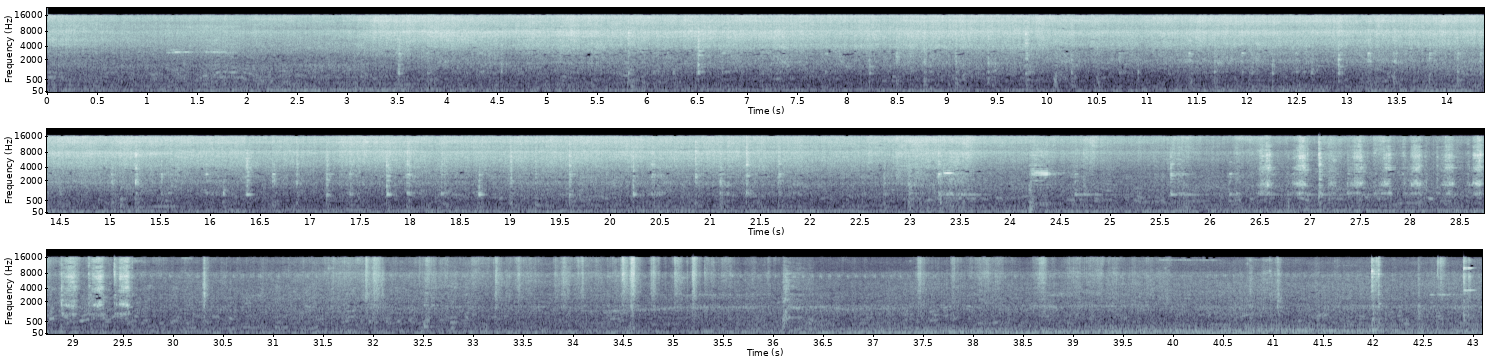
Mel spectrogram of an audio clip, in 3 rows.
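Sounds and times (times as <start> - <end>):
food sizzling on iron griddle: 0.0 - 29.6
metal spatula scraping iron: 22.6 - 29.6.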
